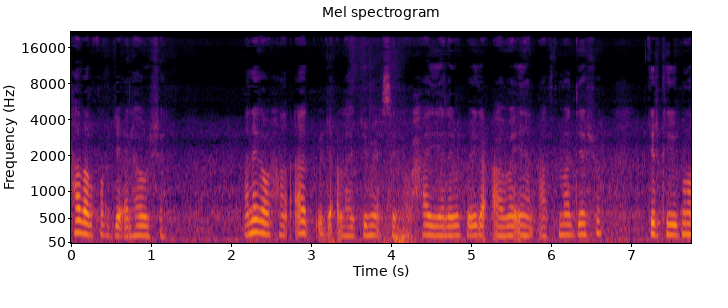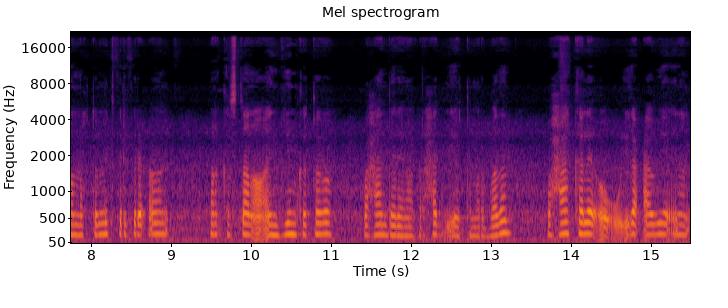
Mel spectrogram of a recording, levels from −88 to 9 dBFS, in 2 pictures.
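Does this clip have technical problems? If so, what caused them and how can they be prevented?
No, this clip has no technical problems, so there is no cause to identify and nothing to prevent.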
